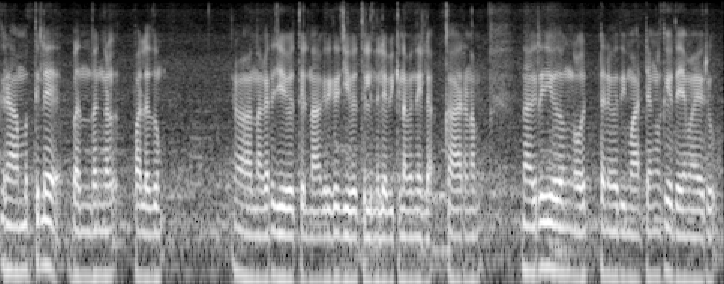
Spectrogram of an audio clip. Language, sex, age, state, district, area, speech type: Malayalam, male, 18-30, Kerala, Idukki, rural, spontaneous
